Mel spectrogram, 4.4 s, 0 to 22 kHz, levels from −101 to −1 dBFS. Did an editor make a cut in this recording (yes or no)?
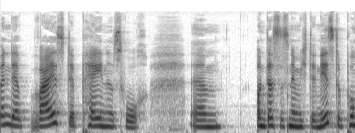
no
